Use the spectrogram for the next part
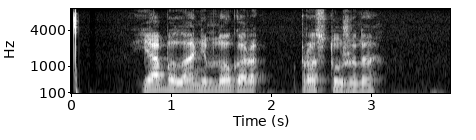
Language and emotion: Russian, neutral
